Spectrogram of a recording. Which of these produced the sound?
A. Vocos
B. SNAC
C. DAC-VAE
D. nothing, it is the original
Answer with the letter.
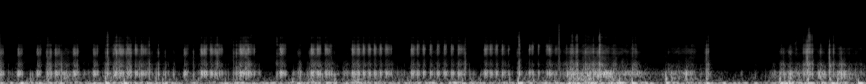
A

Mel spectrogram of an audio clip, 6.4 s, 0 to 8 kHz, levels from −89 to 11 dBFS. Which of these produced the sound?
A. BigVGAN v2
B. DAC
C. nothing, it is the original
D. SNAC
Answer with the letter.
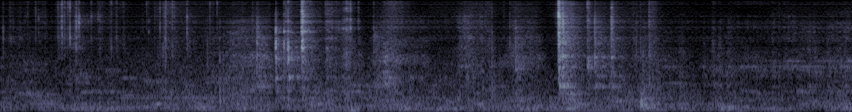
B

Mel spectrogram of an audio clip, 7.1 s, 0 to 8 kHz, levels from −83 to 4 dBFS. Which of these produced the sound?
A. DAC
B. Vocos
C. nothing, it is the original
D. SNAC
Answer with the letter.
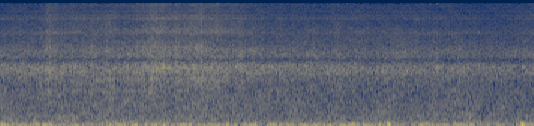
A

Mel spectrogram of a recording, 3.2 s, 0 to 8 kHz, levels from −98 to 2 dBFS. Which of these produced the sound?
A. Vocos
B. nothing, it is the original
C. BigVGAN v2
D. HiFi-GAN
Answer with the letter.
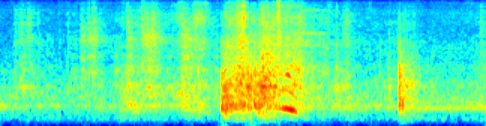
A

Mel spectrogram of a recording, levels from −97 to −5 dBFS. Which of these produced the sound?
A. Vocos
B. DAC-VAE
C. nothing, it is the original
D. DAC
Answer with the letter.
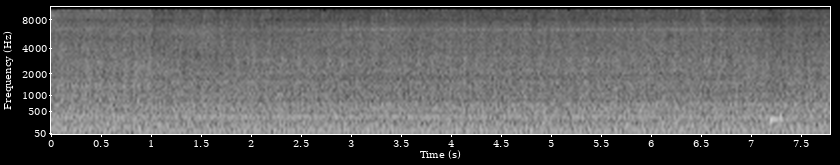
C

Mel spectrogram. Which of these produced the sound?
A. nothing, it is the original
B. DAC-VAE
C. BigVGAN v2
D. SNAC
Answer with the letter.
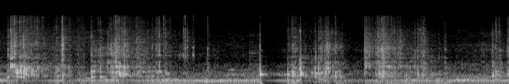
A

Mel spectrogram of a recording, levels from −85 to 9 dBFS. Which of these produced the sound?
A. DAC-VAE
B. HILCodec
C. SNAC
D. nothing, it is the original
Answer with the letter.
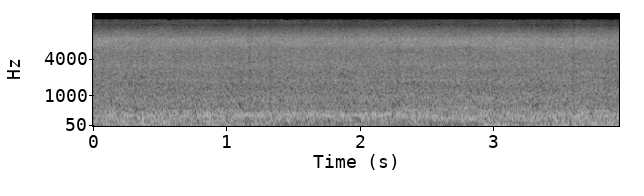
A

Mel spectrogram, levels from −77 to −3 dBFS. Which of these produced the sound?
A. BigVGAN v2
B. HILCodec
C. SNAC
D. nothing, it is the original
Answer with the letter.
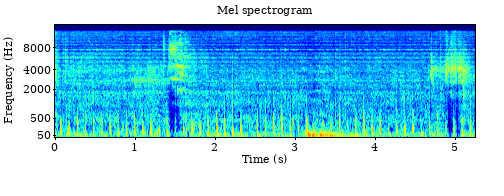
C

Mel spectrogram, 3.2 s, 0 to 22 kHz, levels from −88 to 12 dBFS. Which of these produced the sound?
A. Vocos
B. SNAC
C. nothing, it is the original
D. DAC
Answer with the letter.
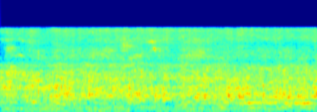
D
